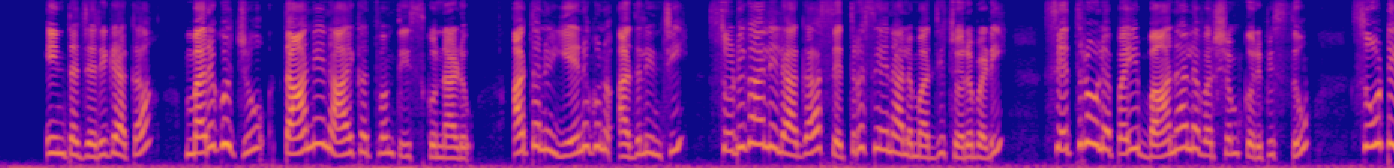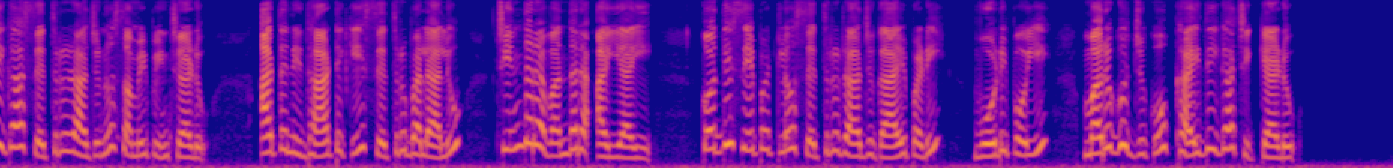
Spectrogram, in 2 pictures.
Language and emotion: Telugu, neutral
